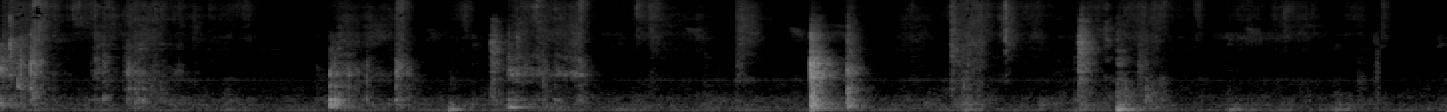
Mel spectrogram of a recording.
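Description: Scattered light knocks and thuds from a large plastic mixing bowl being handled as soft dough is turned out onto a floured counter and the bowl is set aside. The loudest knock comes about eight seconds in, with a few softer ones before and after.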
